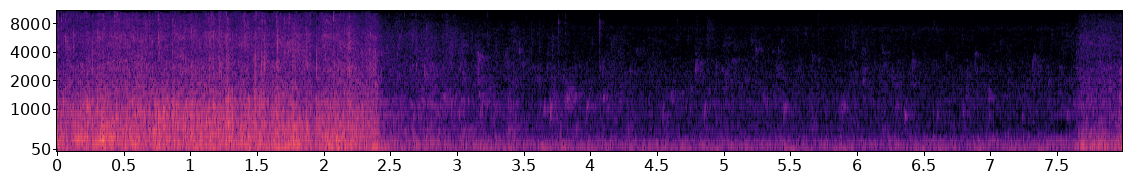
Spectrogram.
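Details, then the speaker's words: Whirlpool dishwasher that was not washing, after tapping the wash motor housing with a screwdriver on live test: steady rushing water spray with even motor hum underneath; wash pump now running and circulating normally. "Not on the plastic too much, but basically on the housing. And just like that, she's running."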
